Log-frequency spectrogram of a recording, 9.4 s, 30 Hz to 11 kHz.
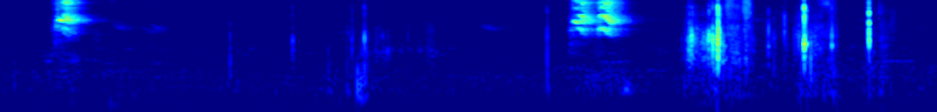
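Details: Parrot calling while playing, recorded on August 26, 2023: loud harsh broadband squawks in short bursts, a single one near the start, then a cluster of rasping screeches and sharp clicks toward the end, with quiet gaps between.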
